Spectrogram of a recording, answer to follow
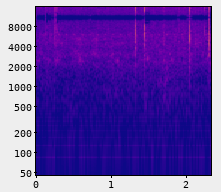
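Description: Small campfire crackling softly, with a few brief sharp pops over a low, steady background noise.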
